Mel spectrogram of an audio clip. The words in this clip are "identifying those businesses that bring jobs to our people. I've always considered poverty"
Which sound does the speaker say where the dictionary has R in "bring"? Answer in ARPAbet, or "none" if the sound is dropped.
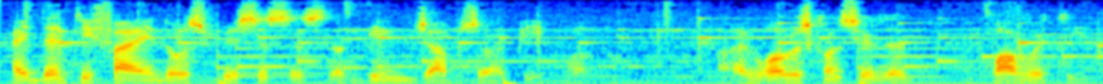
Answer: none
